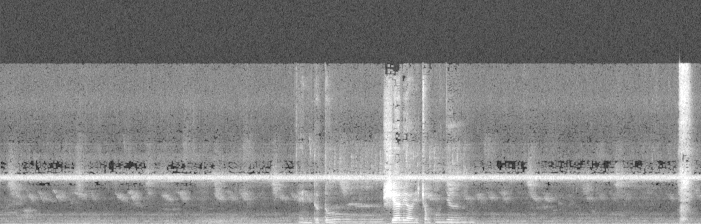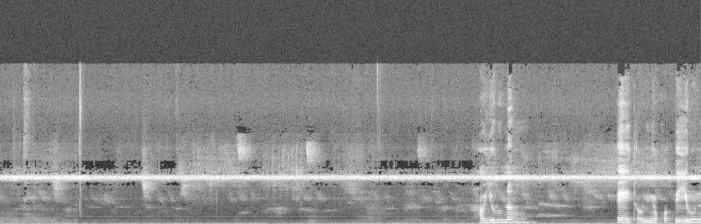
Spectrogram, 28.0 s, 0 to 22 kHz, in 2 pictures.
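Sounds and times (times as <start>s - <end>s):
insect trilling: 0.0s - 28.0s.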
